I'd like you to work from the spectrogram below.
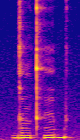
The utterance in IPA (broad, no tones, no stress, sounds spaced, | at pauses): ɡ ə ŋ tʰ ɨ b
